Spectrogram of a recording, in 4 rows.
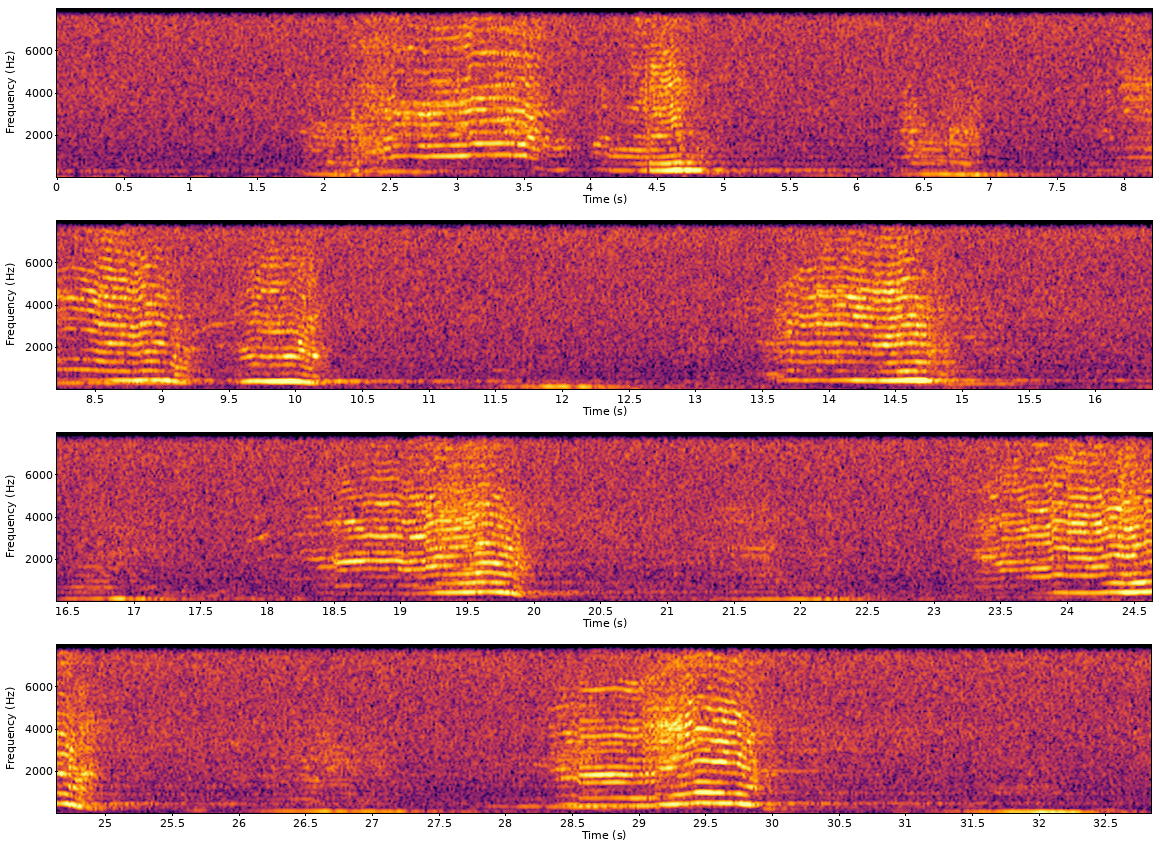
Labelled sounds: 1.9	4.7	humpback whale, 0.83 to 7.1 kHz
6.3	6.9	humpback whale, 1.5 to 2.4 kHz
7.9	10.2	humpback whale, 0.80 to 6.7 kHz
13.5	14.8	humpback whale, 0.80 to 6.9 kHz
16.6	16.8	humpback whale, 0.90 to 1.0 kHz
17.8	19.9	humpback whale, 0.80 to 6.7 kHz
21.5	21.8	humpback whale, 2.4 to 2.6 kHz
23.2	24.9	humpback whale, 0.80 to 7.1 kHz
28.1	30.3	humpback whale, 0.80 to 7.8 kHz
31.8	32.1	humpback whale, 1.1 to 1.3 kHz

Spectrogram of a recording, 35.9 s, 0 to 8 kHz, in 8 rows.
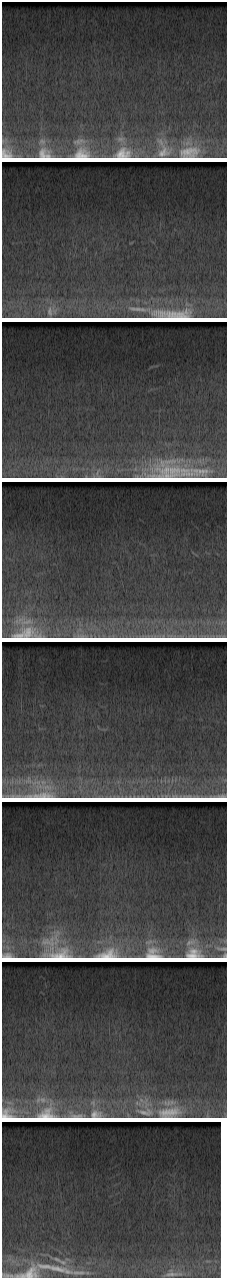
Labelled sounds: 11.9	12.3	Pacific white-sided dolphin, 3.3 to 5.9 kHz
12.3	12.7	humpback whale, 0.78 to 1.0 kHz
19.9	20.2	Pacific white-sided dolphin, 3.4 to 3.8 kHz
21.4	21.6	humpback whale, 0.81 to 1.2 kHz
23.2	23.5	humpback whale, 0.78 to 1.1 kHz
25.4	25.6	humpback whale, 0.78 to 0.91 kHz
29.7	30.0	humpback whale, 0.78 to 1.2 kHz
31.5	32.8	humpback whale, 0.78 to 1.3 kHz
33.6	33.9	Pacific white-sided dolphin, 5.1 to 5.4 kHz

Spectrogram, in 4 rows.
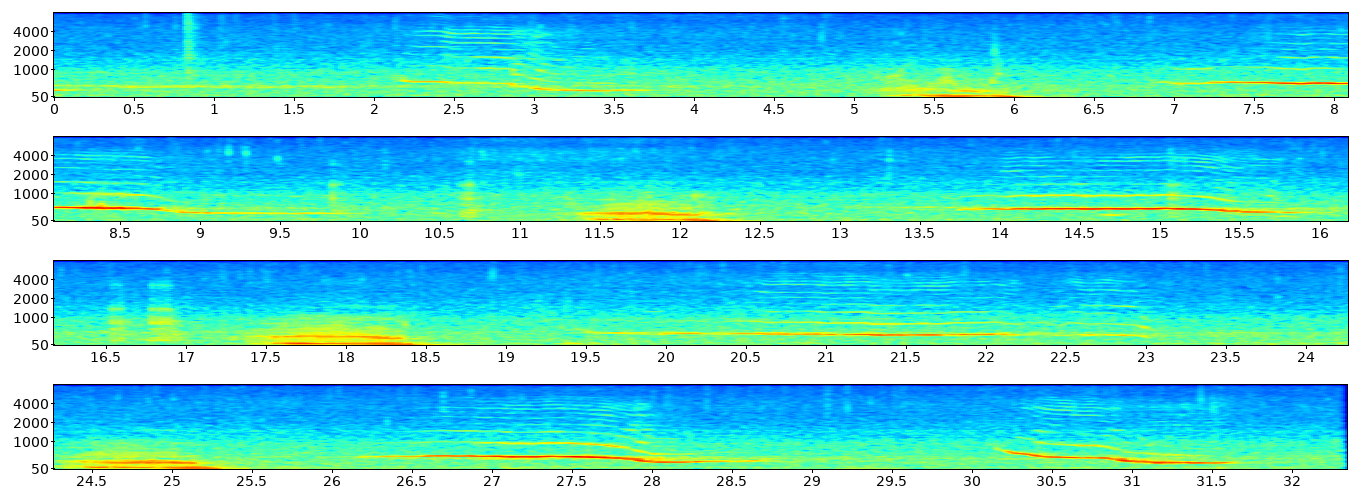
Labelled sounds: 2.2	3.0	humpback whale, 0.97 to 4.8 kHz
7.0	8.9	humpback whale, 0.78 to 4.3 kHz
14.0	15.6	humpback whale, 0.78 to 4.2 kHz
20.5	22.1	humpback whale, 0.78 to 7.5 kHz
22.6	23.0	humpback whale, 1.4 to 4.1 kHz
26.5	28.0	humpback whale, 0.78 to 4.0 kHz
30.3	31.0	humpback whale, 0.78 to 4.2 kHz

